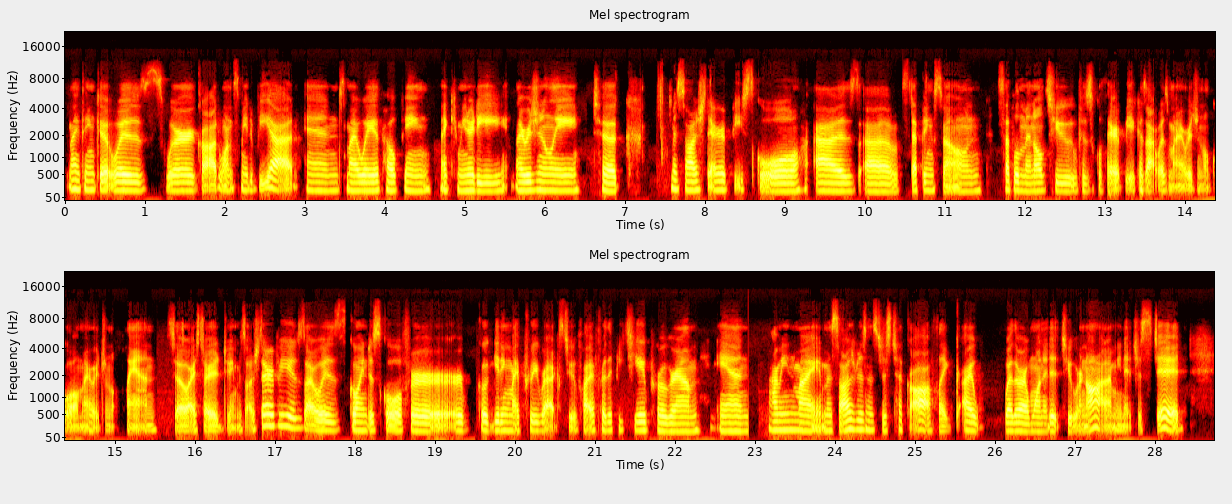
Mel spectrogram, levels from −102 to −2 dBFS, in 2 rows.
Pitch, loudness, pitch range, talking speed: 160 Hz, -18 LUFS, 155-170 Hz, 180 wpm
